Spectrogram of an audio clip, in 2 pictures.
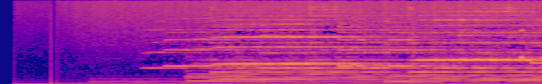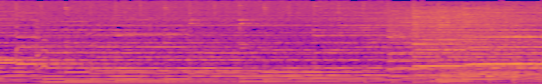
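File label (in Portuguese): Romantica, feminino; Telemensagens; Românticas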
